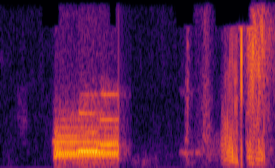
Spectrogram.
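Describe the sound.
A single telephone keypad button tone during a call: a steady, fairly loud beep lasting about half a second, followed after a pause by softer, rougher sounds.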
